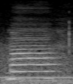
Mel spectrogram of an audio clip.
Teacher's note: for tone one we have ma which is a straight line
